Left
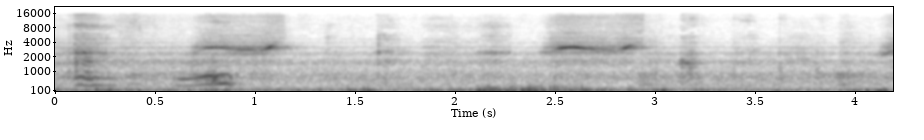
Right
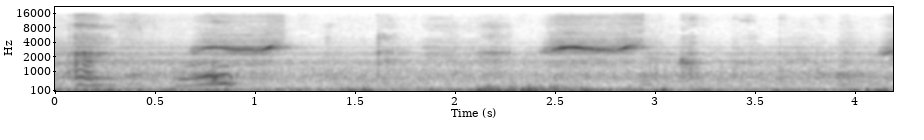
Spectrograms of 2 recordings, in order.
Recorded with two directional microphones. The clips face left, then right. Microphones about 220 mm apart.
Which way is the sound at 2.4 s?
5° left (ahead or behind).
